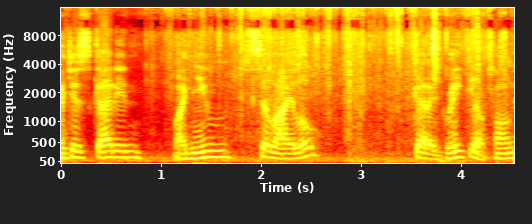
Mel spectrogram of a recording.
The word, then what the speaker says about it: Celilo: It's Celilo, so it's pronounced Celilo, like C and then lying low. So and then lie like in lying, so Celilo, right?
